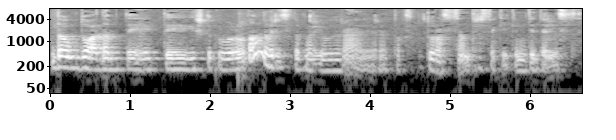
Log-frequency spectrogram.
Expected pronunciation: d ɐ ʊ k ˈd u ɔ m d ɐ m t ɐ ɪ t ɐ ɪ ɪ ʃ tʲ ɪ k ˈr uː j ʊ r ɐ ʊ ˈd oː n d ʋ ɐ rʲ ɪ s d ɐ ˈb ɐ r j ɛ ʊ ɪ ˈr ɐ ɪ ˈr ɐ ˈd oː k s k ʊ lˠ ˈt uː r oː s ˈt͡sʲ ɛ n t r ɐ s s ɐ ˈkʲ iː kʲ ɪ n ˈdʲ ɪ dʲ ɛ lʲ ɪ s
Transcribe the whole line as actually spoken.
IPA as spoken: d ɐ ʊ k ˈd u ɔ d ɐ m t ɐ ɪ t ɐ ɪ ɪ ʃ tʲ ɪ k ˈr uː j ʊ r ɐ ʊ ˈd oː n d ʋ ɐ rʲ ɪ s d ɐ ˈb ɐ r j ɛ ʊ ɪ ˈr ɐ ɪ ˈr ɐ ˈt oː k s k ʊ lˠ ˈt uː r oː s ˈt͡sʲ ɛ n t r ɐ s s ɐ ˈkʲ iː kʲ ɪ m ˈdʲ ɪ dʲ ɛ lʲ ɪ s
